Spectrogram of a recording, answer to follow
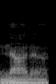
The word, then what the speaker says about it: natto: Um, we're going to be pronouncing it's pronounced natto. Okay, natto.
